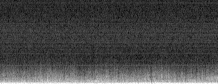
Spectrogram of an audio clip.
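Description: Twin-engined Gloster Meteor jet rolling along the runway, its engines giving a steady low rumble.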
